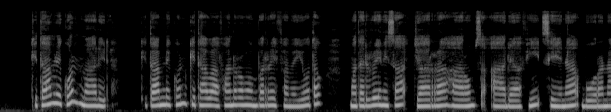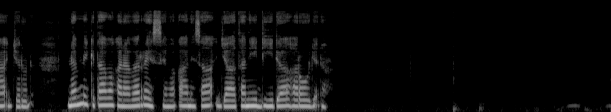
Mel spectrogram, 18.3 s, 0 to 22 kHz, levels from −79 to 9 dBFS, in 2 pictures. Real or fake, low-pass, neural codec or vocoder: real; 14.4 kHz; none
